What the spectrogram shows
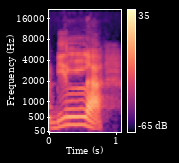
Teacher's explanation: ingat lam ini dia dari ujung lidah sampai ke sisi. Jadi lidah kita melebar. Billah, bukan bukan meruncing deh ya, bukan billah, bukan seperti itu tapi menyebar. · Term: tipis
